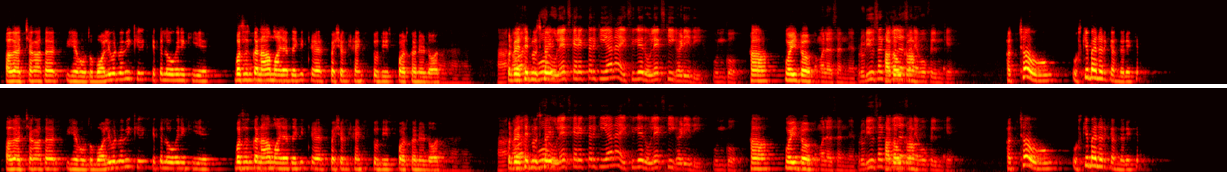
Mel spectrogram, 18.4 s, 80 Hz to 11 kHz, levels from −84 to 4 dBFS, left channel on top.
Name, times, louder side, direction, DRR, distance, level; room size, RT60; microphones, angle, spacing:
voice 1, 0.1-3.1 3.5-6.6 7.6-8.3 11.3-11.5 11.8-12.2 13.3-13.7 15.1-15.8 16.1-17.1, left 3 dB, 90° left, 0.6 m, -25 dB
voice 2, 3.6-4.0 6.4-7.0 7.5-11.2 12.2-14.4, left 5 dB, 35° left, 0.4 m, -34 dB
22.0 x 8.8 x 3.7 m
head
